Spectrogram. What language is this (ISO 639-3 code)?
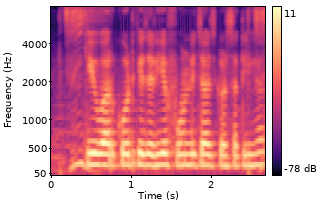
mag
